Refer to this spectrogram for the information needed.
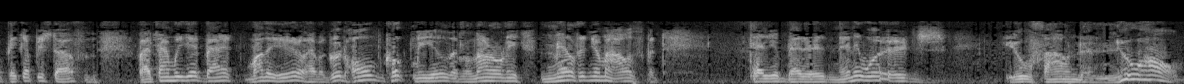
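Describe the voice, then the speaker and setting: An actor playing a folksy, fatherly husband with a sinister streak, smoothly persuasive, in a 1970s radio drama. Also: medium pitch, expressive, normal speed, pushed and bright. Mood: folksy, coaxing. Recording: dull, noisy old radio drama recording.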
